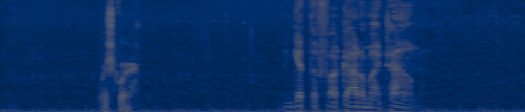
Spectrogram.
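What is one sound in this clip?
A middle-aged man talks gruffly with animation.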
